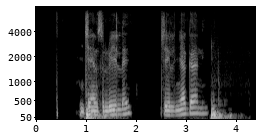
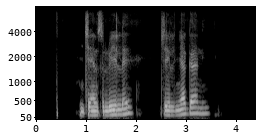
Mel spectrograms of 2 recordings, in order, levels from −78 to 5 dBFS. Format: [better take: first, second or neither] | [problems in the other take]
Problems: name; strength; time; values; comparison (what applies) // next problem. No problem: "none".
second | noise reduction (classical method spectral subtraction)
